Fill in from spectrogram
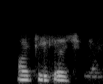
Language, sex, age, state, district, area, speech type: Odia, female, 45-60, Odisha, Sundergarh, rural, conversation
